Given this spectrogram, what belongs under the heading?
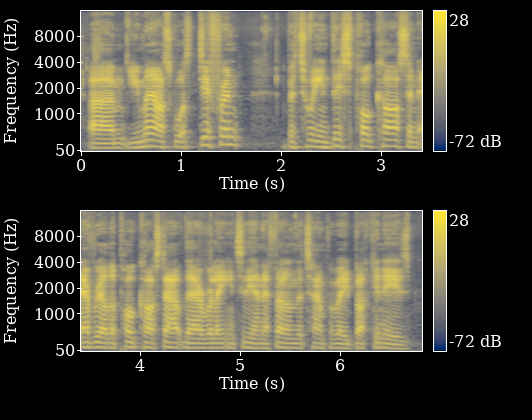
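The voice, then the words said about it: British accent. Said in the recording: “you can tell by my accent. From the UK”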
